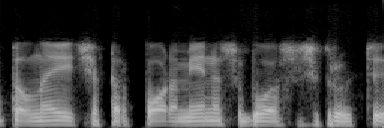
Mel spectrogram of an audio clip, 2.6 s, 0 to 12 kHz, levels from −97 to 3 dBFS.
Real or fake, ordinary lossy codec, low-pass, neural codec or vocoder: real; MP3, 64 kbps; 10.8 kHz; none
